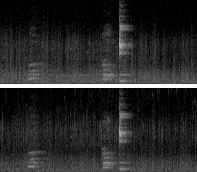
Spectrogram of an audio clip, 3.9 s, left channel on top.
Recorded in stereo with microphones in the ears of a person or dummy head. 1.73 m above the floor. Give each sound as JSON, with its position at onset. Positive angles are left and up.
{"t": 0.5, "sound": "a dog barking", "side_deg": -25, "distance_m": 5.5}
{"t": 2.4, "sound": "a cowbell", "side_deg": 0, "distance_m": 0.6}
